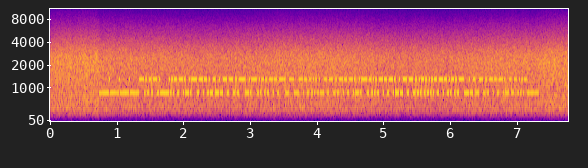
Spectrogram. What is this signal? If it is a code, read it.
RTTY (50 baud, 450 Hz shift), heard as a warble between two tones, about 1080 Hz centre, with radio static. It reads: SHE WANTED TO RUN HER HANDS DOWN HIS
